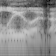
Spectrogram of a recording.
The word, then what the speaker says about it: Leland: It's Vreeland and Leland. I was like, it rhymes with Vreeland.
